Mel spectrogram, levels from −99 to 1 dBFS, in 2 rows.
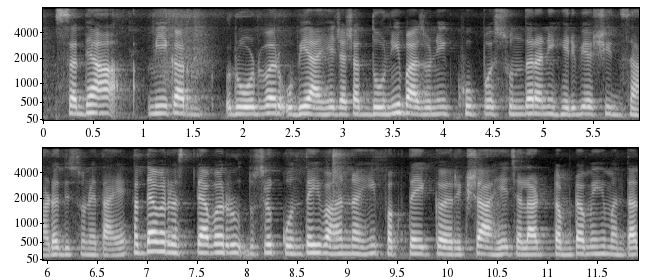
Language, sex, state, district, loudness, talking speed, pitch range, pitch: Marathi, female, Maharashtra, Dhule, -17 LUFS, 165 wpm, 180-205 Hz, 190 Hz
